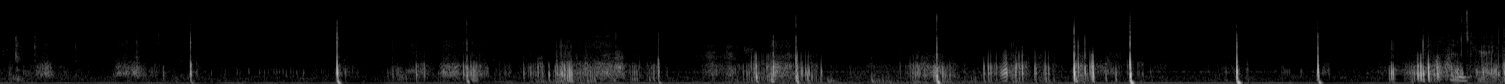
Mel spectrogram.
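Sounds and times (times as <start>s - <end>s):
handling rustling and scraping: 3.9s - 11.4s.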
